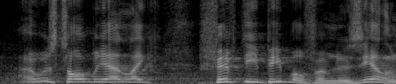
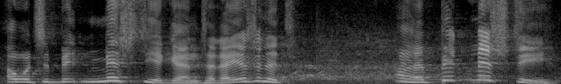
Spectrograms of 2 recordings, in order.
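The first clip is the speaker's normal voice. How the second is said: high, cheery mock English accent; 7 semitones higher than usual. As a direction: shrug off the rain politely in an English accent. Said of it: "English people, they go outside".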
